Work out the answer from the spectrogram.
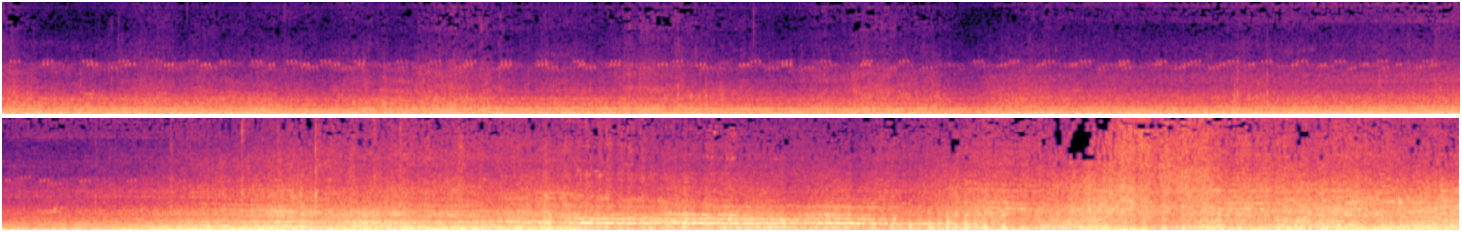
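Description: BNSF freight train with diesel locomotives approaching and passing close by. A steady distant rumble gives way, about ten seconds in, to a growing low engine drone as the locomotives near. Then tank cars roll past loudly, with a sustained high whine that sinks slightly in pitch for several seconds near the middle.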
